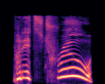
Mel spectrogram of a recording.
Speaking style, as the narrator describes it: I cried

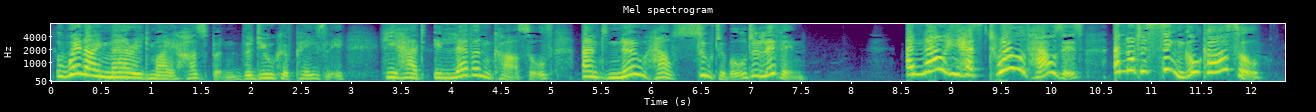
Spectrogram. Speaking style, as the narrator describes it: cried Lady Windermere

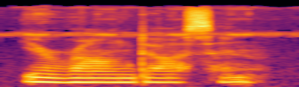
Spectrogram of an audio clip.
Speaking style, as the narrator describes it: Jen said quietly

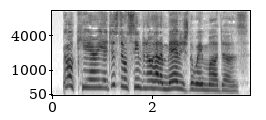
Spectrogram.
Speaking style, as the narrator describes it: she almost wailed

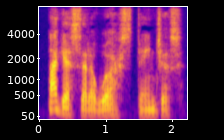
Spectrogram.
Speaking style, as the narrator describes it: Fiona said quietly

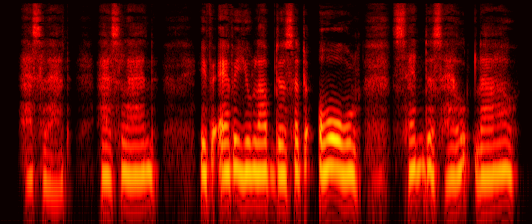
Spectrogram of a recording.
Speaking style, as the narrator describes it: Lucy leant her head on the edge of the fighting top and whispered

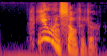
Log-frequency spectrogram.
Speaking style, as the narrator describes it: she answered sharply

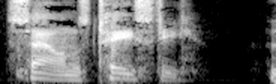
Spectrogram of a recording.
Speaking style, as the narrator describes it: commented dryly

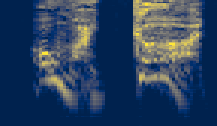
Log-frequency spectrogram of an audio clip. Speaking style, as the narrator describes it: he cried

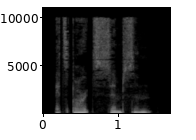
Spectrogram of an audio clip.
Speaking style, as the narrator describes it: she muttered

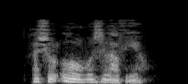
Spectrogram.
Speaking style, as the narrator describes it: said softly

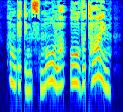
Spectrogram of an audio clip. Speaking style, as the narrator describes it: cried

